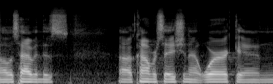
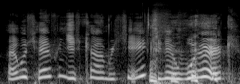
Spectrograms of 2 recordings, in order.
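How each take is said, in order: First: It is said in a normal voice. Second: It is said in a silly mocking voice.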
